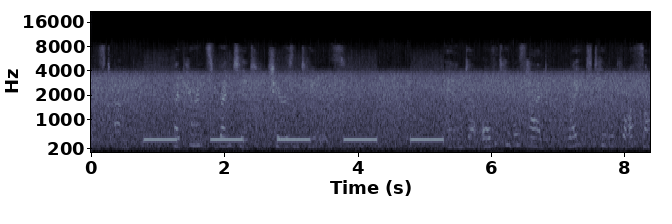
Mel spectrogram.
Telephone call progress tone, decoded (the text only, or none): busy tone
